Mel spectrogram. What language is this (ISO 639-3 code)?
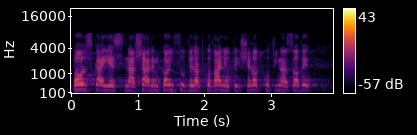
pol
